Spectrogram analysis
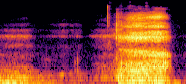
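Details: Infant girl, very young, awake and snorting repeatedly while being talked to: a small snort, then one sharp hissing burst of air; a baby's sneeze.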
